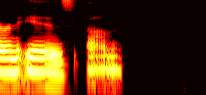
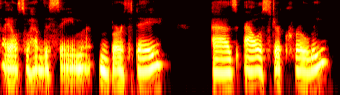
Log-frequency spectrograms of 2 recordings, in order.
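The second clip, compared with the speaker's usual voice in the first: usual speaking voice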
